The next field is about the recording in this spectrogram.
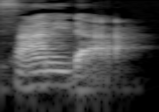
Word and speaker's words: sine die: But in Arkansas, how we say it here, and this every legislator, everybody says it like this, is sine die. Sine die. It's spelled SINEDIE. So look it up. In Latin, it's sine die.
